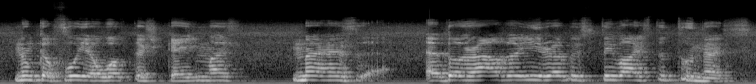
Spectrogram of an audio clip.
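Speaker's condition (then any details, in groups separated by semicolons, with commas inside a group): Cerebral palsy; since childhood, limited physical activity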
